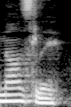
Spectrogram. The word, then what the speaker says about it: Nazli: Um, and I I pause here for a moment because I have a very dear friend who pronounces my name Nasi, which is as it ought to be ought to be in quotation marks.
